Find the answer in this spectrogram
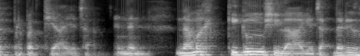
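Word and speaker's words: किंशिल: Okay, Kigum Shila. Even though the pronunciation is Kigum Shila, the actual word is Kim Shila. Kim Shila is the actual word. While pronouncing it becomes Kigum Shila.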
